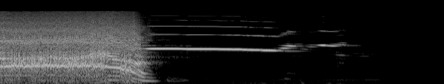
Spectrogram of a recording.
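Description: Ending of a thrash metal track: the full band with distorted guitars holds a final chord that slides down in pitch and cuts off about a second and a half in. A single high squealing guitar tone is left ringing; it wavers and fades out before the end.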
